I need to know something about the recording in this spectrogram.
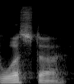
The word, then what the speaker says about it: Worcester: And yeah, so Tina's confirming it's pronounced Worcester.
